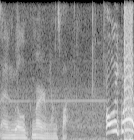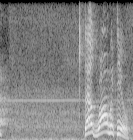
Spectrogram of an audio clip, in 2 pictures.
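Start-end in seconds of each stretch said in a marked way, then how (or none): 2.1-2.7 high, loud startled yelp; startled shriek. Real, not acted. Gamer caught off guard by an enemy, startled shriek. Sudden game scare. 4.4-5.3 high, loud indignant yell; angry yell. Real, not acted. Gamer yelling at an enemy, angry.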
